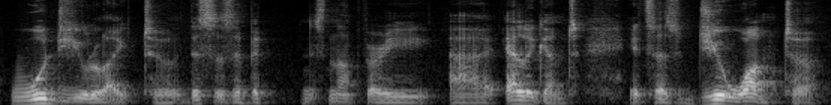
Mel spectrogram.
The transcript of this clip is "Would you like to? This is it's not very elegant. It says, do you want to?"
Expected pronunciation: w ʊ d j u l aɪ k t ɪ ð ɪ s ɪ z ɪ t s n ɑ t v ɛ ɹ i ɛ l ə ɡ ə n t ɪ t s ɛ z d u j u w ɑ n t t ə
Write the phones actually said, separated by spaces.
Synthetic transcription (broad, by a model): w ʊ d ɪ l aɪ k t ɪ ð ɪ s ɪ z ɪ t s n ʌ t v ɛ ɹ i ɛ l ə ɡ ə n t ɪ t s ɛ z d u w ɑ n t t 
